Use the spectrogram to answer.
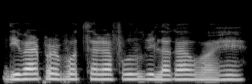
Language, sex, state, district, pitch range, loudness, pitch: Hindi, female, Arunachal Pradesh, Papum Pare, 225-240 Hz, -15 LUFS, 235 Hz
